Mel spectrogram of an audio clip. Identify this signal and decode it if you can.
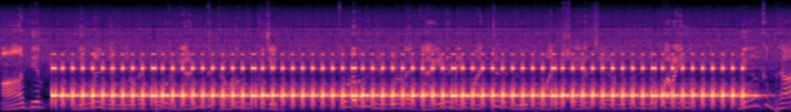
Radio time signal (RWM, Moscow), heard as ten pulses a second, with room echo and speech in Malayalam.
